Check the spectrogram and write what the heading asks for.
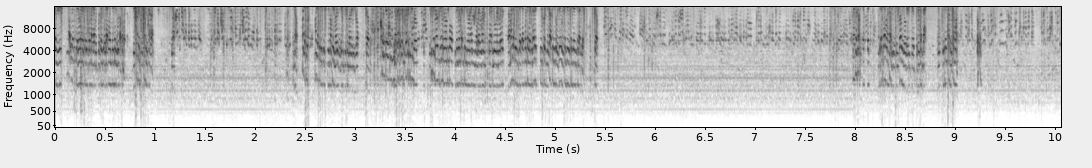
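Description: Ironing board squeaking as an iron is pushed back and forth over it: a run of high, wavering squeaks that stops about halfway through and comes back briefly near the end, over a faint steady hum.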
